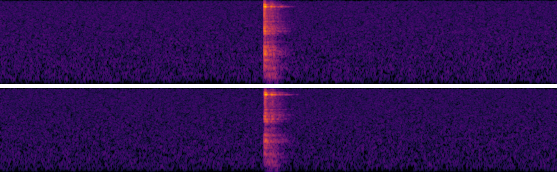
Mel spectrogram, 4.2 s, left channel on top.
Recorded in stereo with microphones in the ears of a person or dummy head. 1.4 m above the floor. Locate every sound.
2.0 s dishes clattering: 65° left (ahead or behind), 1.6 m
